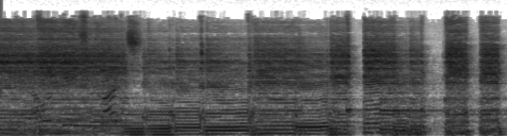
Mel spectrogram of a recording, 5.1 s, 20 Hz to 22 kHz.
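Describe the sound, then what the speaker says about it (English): An electric guitar plays through an MXR 78 distortion pedal with its crunch switch on, giving loud, gritty distorted chords and riffs with brief gaps between phrases. "So next we're going to go on to the 78 distortion. MXR product."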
